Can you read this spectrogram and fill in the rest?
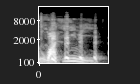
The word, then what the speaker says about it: Wahine: Well, don't they pronounce Wahine wrong? Like I might sometimes. – They say it like you do, Wahine. Even the mainlanders get that right nowadays.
